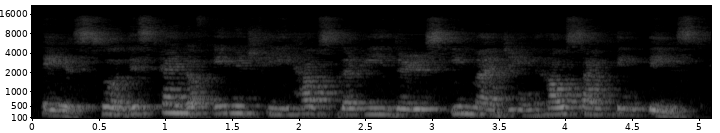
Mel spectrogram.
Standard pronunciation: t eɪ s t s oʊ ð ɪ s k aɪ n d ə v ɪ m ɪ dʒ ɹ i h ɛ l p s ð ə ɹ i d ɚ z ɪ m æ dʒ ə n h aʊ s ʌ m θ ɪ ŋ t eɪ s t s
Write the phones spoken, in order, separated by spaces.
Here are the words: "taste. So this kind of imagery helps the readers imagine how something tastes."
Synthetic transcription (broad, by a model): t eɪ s s oʊ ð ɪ s k aɪ n d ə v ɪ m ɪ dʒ i h ɛ l p s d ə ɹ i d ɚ s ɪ m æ dʒ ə n h aʊ s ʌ m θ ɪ ŋ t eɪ s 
